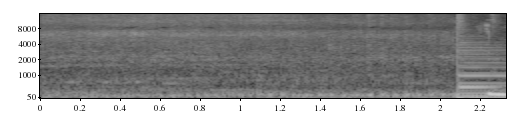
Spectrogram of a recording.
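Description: Outdoor street background noise with a motor vehicle engine running, a steady low rumble that grows slightly louder toward the end.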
